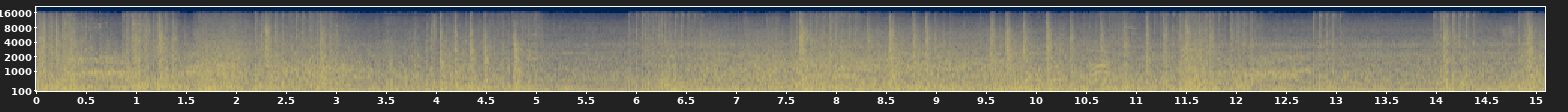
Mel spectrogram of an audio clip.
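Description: A truck engine rumbles steadily as it drives along a road.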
